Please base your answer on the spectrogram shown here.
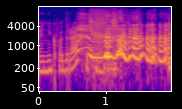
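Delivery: squeaky high laugh through words. Real, not acted. Punchline of a funny story.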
